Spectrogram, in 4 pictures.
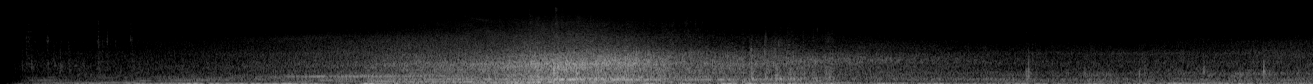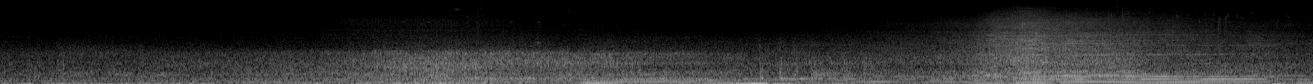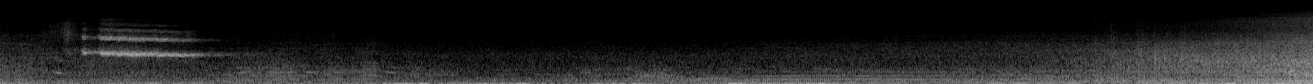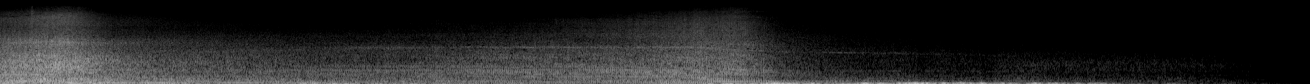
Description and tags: Nightly Dutch Traffic with Tire Squeaking 2
Recording of a traffic crossing in the Dutch town Hilversum. Recorded with Rode NT4 Stereo (XY) Mic and the Zoom H4 recorder.
vehicles, stereo, driving, town, recording, place, car, ambience, nightly, engine, city, moped, village, crossing, traffic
